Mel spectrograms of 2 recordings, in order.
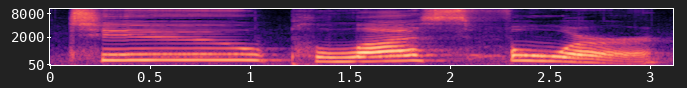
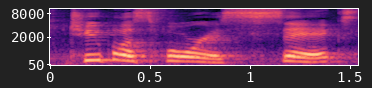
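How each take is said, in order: First: Slowly stretched, rising at the end; a slow, rising read of the sum; drawn-out reading. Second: Said in the usual way. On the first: Shown as a demonstration. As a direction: read it out slowly, thinking it through.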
